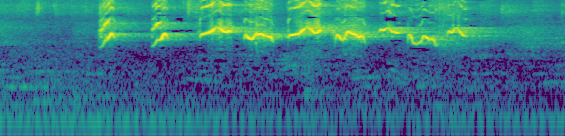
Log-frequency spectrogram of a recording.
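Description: A young chestnut-bellied seedeater sings a quick run of sweet, slurred high whistles, copying a blue-black grosbeak's song; a faint low hum sits underneath.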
